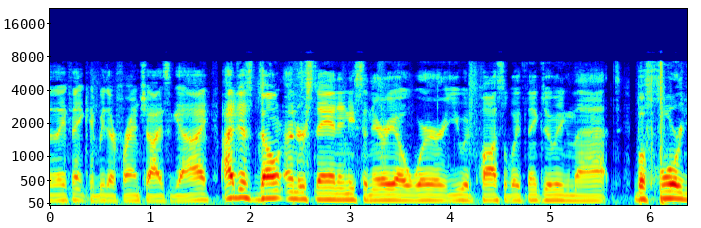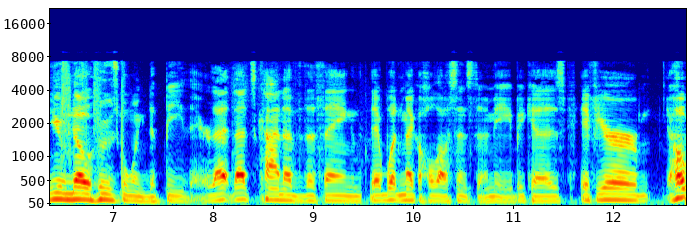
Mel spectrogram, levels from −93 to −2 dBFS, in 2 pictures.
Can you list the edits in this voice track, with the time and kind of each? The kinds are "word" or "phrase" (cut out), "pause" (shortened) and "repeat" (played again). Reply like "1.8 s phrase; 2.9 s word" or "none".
1.7 s pause; 4.9 s word; 5.8 s pause; 9.5 s word; 11.6 s pause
